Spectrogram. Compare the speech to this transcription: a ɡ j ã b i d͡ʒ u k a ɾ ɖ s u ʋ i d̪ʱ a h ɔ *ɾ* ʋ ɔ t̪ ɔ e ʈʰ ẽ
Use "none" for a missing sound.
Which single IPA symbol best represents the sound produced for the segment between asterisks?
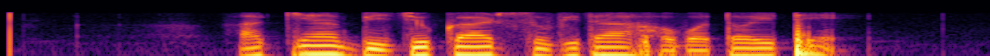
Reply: none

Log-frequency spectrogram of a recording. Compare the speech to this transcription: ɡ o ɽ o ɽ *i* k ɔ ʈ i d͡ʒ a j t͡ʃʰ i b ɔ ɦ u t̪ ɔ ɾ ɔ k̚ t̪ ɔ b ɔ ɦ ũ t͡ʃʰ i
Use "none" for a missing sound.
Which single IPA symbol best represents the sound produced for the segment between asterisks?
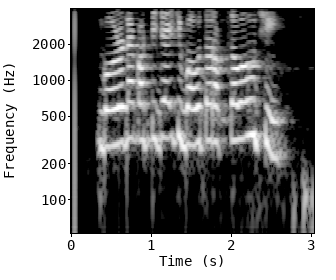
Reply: a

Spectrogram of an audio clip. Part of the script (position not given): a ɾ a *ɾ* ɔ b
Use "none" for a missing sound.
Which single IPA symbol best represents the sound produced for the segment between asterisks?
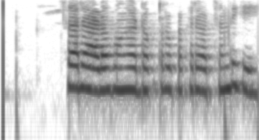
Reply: ɽ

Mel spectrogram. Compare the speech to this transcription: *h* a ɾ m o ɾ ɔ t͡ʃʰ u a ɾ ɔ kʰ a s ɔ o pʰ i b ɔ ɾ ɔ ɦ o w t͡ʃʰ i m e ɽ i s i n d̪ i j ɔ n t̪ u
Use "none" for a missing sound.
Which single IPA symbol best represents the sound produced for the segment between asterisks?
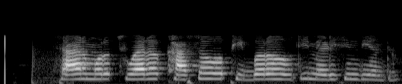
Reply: s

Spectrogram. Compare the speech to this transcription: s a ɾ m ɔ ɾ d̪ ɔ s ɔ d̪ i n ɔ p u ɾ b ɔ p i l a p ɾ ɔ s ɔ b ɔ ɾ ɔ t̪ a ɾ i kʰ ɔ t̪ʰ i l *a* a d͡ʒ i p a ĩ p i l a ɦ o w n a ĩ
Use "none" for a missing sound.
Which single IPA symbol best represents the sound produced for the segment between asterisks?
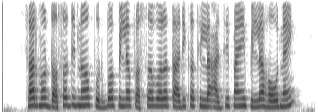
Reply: a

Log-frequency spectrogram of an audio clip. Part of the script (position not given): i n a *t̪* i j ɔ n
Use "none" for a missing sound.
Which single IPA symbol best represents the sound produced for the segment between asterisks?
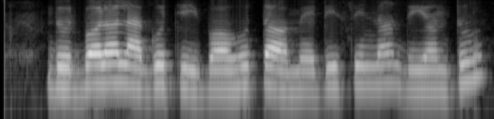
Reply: d̪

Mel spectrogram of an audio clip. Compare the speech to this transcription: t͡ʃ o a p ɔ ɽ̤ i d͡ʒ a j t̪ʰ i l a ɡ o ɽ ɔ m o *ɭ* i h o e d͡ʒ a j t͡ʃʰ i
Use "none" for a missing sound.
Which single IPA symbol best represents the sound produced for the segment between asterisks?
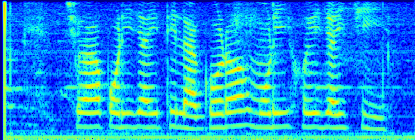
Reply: ɽ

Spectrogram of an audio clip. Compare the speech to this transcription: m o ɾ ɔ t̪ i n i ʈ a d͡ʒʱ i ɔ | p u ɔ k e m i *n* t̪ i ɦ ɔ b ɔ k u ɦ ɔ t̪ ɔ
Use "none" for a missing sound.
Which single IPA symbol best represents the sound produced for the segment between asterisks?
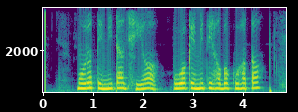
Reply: none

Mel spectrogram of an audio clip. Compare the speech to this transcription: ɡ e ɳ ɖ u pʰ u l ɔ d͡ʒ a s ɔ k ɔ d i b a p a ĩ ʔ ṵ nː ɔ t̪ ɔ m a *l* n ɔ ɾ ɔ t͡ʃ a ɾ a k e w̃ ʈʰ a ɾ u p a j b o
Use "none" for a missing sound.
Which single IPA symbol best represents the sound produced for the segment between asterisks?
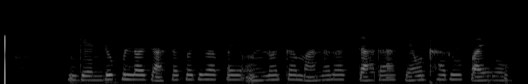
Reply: none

